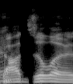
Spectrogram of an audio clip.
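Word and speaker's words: Gahdzilla: that on bandcamp okay godzilla is spelled g-a-h-d z-i-l-l-a still still says phonetically godzilla motor company but the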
